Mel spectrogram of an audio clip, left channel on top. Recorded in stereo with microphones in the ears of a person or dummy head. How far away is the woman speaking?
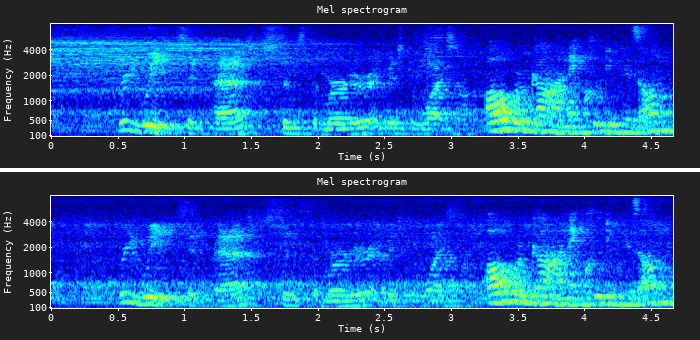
About 4 m.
